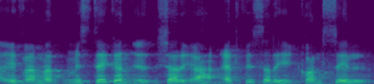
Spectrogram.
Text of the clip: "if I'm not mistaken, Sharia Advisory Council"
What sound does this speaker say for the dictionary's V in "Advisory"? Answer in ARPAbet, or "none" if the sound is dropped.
F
